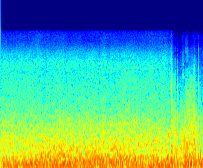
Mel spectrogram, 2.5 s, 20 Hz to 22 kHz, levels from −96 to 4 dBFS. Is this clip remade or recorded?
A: remade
